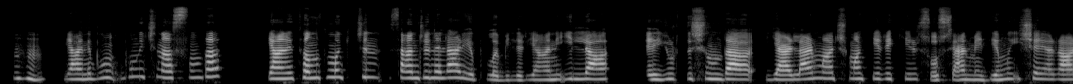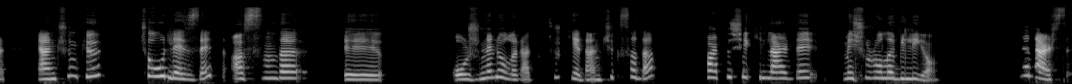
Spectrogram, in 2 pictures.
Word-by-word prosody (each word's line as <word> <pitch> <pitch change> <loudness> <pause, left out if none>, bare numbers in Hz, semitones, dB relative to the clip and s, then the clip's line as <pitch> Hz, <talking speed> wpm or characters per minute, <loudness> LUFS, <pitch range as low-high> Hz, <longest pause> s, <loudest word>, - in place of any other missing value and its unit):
Hı 280 - -7
hı. 245 -4 -5 0.2
Yani, 245 0 0
bun 310 0 -8
bunun 360 +1 -13
için 350 -1 -11
aslında, 320 +4 +2 0.5
yani, 265 0 +7
tanıtmak 310 +2 -1
için 335 -2 -7
sence 305 0 +1
neler 305 +1 +4
yapılabilir? 210 -5 -7
Yani, 215 +1 -3
illa, 245 0 +2 0.4
eee, 225 - +3
yurt 250 +3 -7
dışında 245 -2 +4
yerler 225 +3 +5
mi 285 0 -5
açmak 265 -1 -3
gerekir? 255 -1 -6
Sosyal 205 0 -1
medya 215 0 -4
mı 250 +3 -5
işe 265 +1 -4
yarar? 235 -2 0 0.3
Yani, 250 +1 +7
çünkü 390 +2 -2 0.4
çoğu 390 -1 +2
lezzet 260 - +1
aslında, 290 +2 +1 0.4
eee, 225 -2 +1 0.7
orijinal 240 +7 0
olarak 230 -7 -4
Türkiye'den 250 - -2
çıksa 320 - -7
da 390 - -1 0.5
farklı 320 +1 +1
şekillerde 305 -3 +1 0.2
meşhur 280 +2 -3
olabiliyor. 260 -7 -1 0.8
Ne 415 - -4
dersin? 465 - +7
265 Hz, 125 wpm, -25 LUFS, 230-310 Hz, 0.8 s, yani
